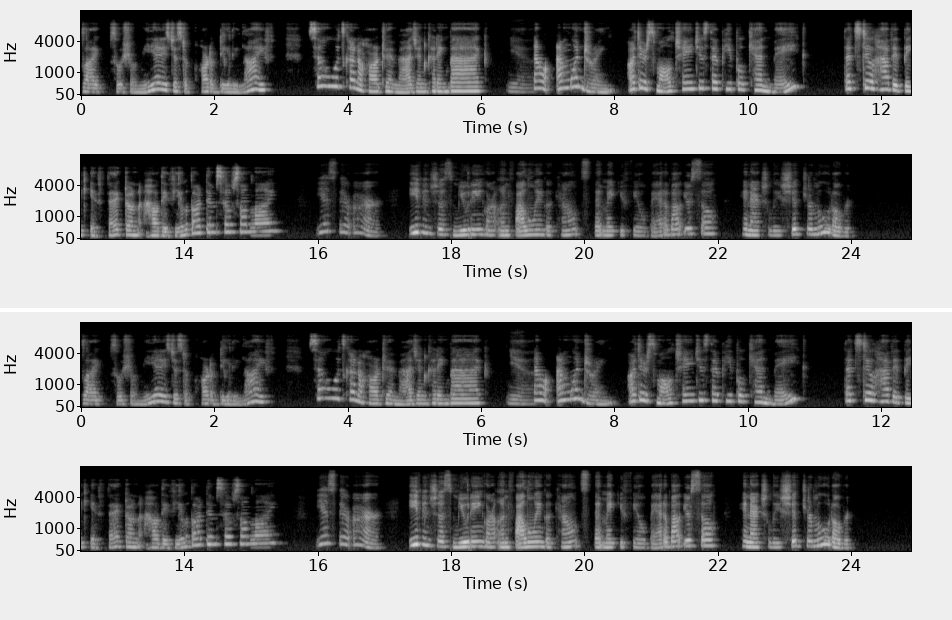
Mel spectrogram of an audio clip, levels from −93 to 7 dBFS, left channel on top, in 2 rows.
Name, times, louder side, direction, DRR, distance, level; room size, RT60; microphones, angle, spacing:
voice 1, 0.0-2.8 3.4-6.0 6.8-10.8 11.4-15.4, left 3 dB, 55° left, 0.6 m, -27 dB
voice 2, 6.4-6.8 16.0-16.9 17.4-19.9 20.1-21.9 22.4-24.0, right 3 dB, 40° right, 0.4 m, -26 dB
2.4 x 2.4 x 2.8 m
head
